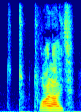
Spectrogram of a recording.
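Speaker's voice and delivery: high, loud stuttering plea; urgent stammering plea. A narrator's reading. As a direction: stutter her name as you beg for mercy. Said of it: "she pleaded urgently".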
